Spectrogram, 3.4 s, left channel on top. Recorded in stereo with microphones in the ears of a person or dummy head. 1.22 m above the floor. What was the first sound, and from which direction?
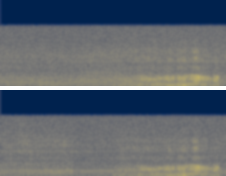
A zipper, 5° left (ahead or behind).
